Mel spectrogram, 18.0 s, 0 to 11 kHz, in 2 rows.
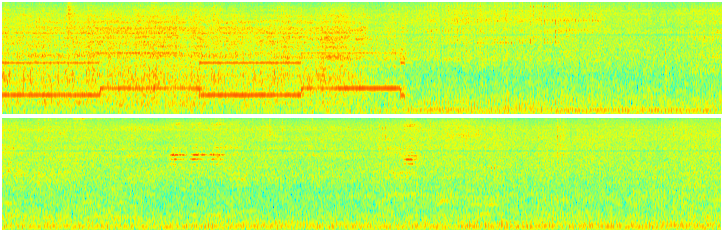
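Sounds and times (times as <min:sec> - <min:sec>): locomotive horn: 0:00.0 - 0:05.2
low rumble of vehicles: 0:00.0 - 0:17.9.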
